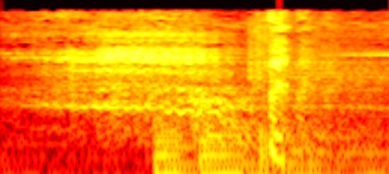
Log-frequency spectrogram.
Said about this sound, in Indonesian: Aku mendengar suara teriakan seekor kuda. Iya. Dan dari kejauhan pun ku dengar langkah kaki kuda semakin mendekat.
